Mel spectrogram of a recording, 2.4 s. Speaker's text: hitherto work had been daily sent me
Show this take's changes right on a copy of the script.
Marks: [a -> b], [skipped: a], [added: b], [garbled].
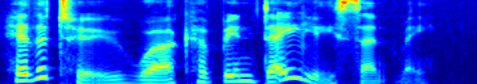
hitherto work [had -> have] been daily sent me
